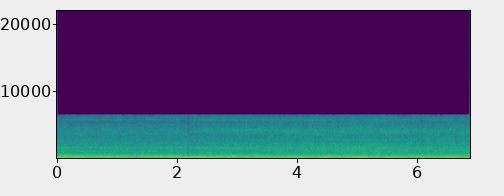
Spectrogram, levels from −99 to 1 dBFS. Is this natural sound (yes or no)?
no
